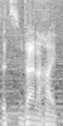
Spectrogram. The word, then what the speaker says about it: Vanaheim: It's like Valheim, but it's Vanaheim. He's gonna be like, why you're butchering all my names here?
